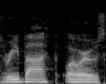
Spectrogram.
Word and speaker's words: Reebok: say and very understandable it's just the two syllables Reebok and no matter how fast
